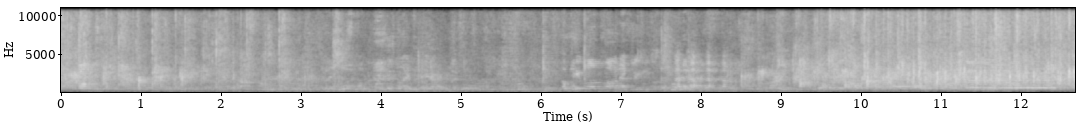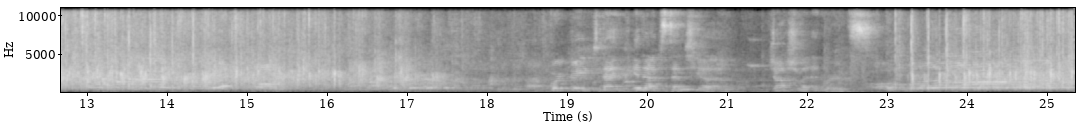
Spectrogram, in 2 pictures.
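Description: A middle-aged woman speaks calmly into a microphone, heard through loudspeakers.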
